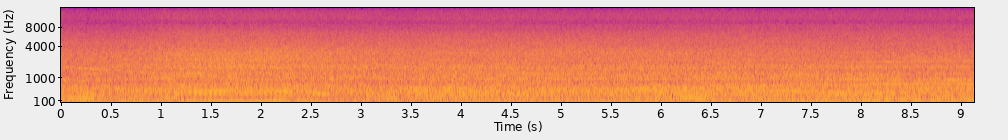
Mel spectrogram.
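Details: Mitsubishi Lancer with traction control off, wheel spinning: steady low rumble and hum under dense rushing noise, a worn wheel bearing diagnosed with a stethoscope.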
